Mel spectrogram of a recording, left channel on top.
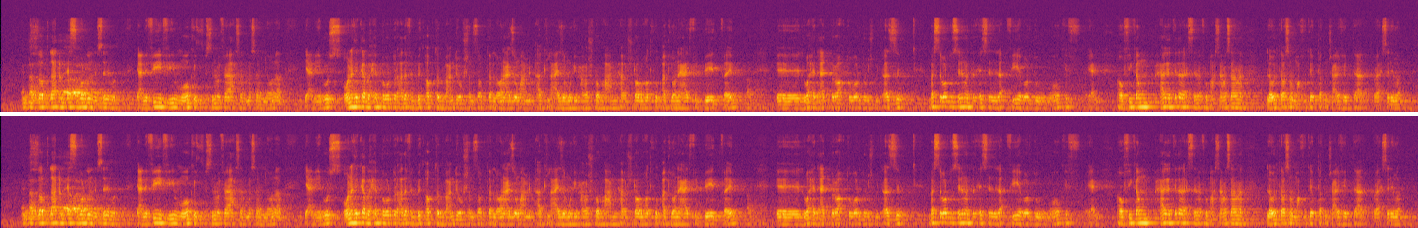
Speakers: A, on the left; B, on the right.
A: انت
B: بالظبط
A: في الحوار
B: لا انا
A: ده
B: بحس
A: رايك
B: برضو
A: ايه؟
B: ان السينما يعني في في مواقف في السينما فيها احسن مثلا لو انا يعني بص وانا كده كده بحب برضو القعده في البيت اكتر بيبقى عندي اوبشنز اكتر لو انا عايز اقوم اعمل اكل عايز اقوم اجيب حاجه اشربها اعمل حاجه اشربها اطلب اكل وانا قاعد في البيت فاهم
A: طب
B: آه، الواحد قاعد براحته برضه مش متأزم بس برضه السينما انت تحس ان لا في برضه مواقف يعني او في كم حاجة كده لا السينما فيهم احسن يعني مثلا انا لو انت مثلا مع خطيبتك مش عارف ايه بتاع رايح سينما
